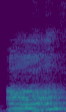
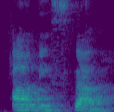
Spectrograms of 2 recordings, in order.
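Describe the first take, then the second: First: "amistad" in separate syllables, lower and softer, long pauses. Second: Said in the usual way. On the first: Shown as a demonstration. Teacher separating the word for pupils, "amistad" syllable by syllable. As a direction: break "amistad" into a, mis, tad, pausing between. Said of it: "Si yo lo separo en sílabas". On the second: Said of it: "Tengo aquí la palabra amistad".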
